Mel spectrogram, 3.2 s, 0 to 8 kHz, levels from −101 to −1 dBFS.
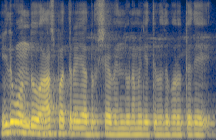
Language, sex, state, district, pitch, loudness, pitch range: Kannada, male, Karnataka, Koppal, 130 Hz, -16 LUFS, 130-140 Hz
